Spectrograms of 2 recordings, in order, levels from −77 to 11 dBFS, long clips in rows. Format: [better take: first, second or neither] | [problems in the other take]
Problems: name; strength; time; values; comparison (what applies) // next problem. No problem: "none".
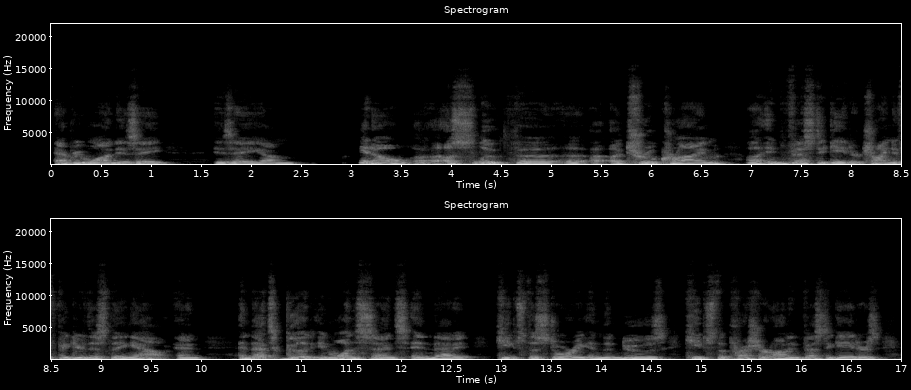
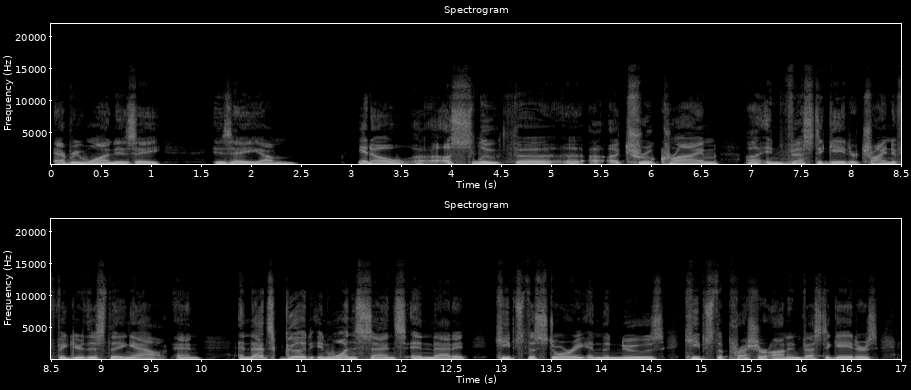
second | off-mic speech; far // room echo; very slight; dies away in 0.2 s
